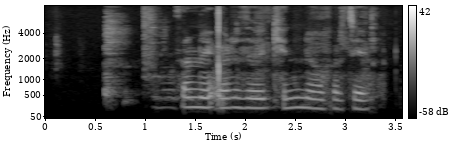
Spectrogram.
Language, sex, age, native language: Icelandic, male, 10, Icelandic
